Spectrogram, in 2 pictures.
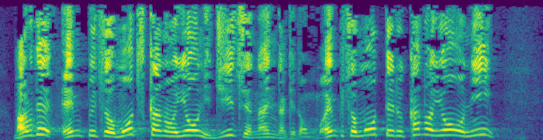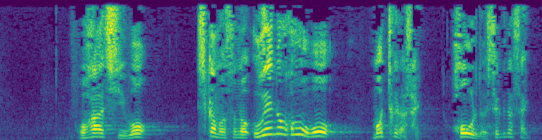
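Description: A man teaching a lesson, explaining example sentences in a lively, coaxing way. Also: high voice, lo-fi sound. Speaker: English teacher. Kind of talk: lecture with read-aloud example sentences.

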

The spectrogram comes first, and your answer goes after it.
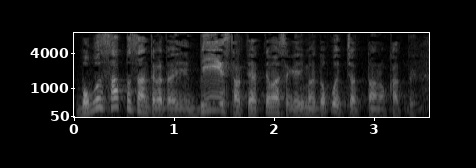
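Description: A man's voice: mid-range voice, very animated, racing, darkish tone, breathy edge, highs cut off. A man teaching English translation in a lecture, mixing formal polite phrasing with playful joking asides.

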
